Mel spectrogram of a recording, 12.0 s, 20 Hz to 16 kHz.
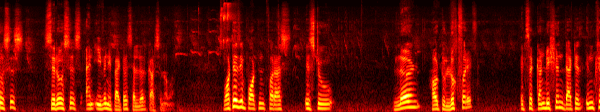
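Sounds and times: man speaking: 1.0s - 3.5s, 4.5s - 6.6s, 7.9s - 9.5s, 10.4s - 12.0s.

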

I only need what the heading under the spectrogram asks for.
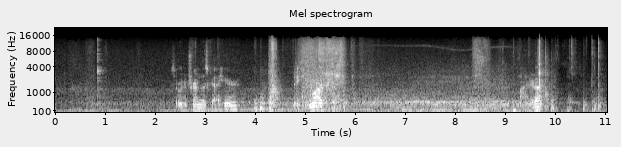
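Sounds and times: pencil scraping on plastic sheet: 4.2s - 5.9s.

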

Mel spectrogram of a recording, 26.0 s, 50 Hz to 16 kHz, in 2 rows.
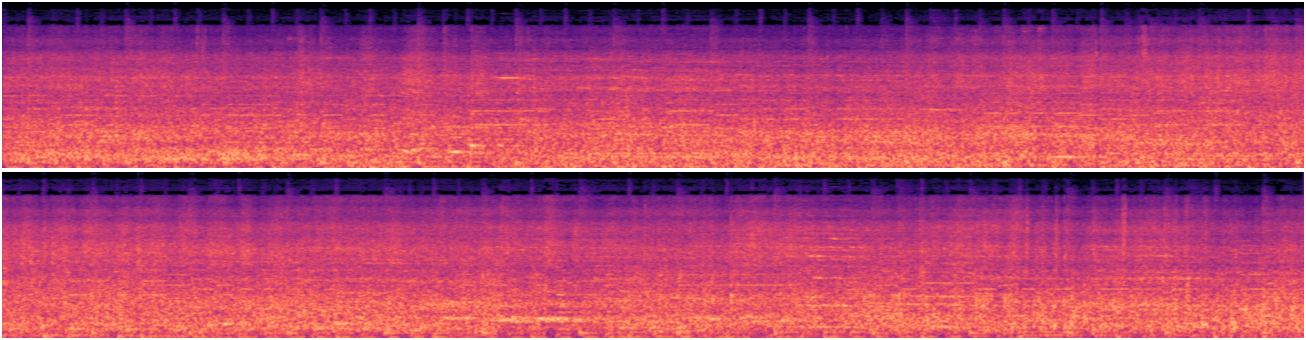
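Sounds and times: freight train wheels rumbling on rail: 0.0s - 26.0s.

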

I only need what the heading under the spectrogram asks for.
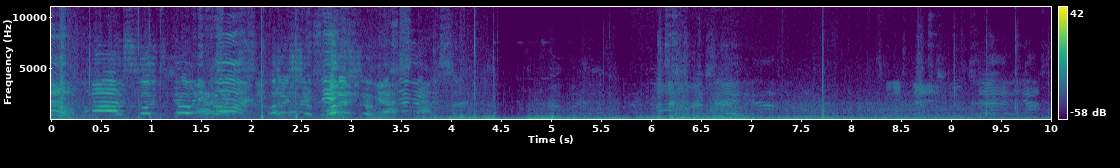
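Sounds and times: players shouting and calling: 0.0s - 4.4s, 5.1s - 10.0s
football being kicked: 2.0s - 3.0s
wind rumble on microphone: 2.8s - 10.0s.

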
